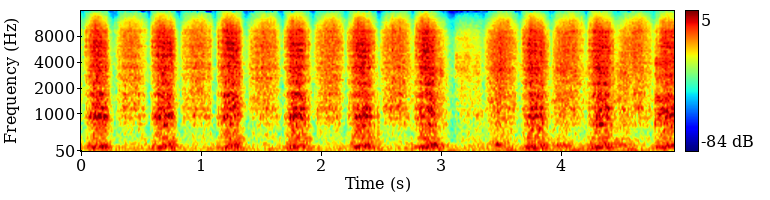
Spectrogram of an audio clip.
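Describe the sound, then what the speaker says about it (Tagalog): Hand saw cutting through wood during demolition work, steady back-and-forth strokes in an even rhythm, about a dozen close, loud rasping passes with no talk. "Mga lagari."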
